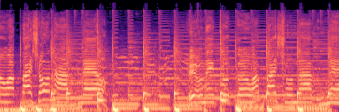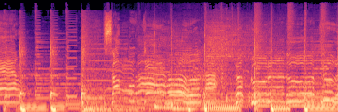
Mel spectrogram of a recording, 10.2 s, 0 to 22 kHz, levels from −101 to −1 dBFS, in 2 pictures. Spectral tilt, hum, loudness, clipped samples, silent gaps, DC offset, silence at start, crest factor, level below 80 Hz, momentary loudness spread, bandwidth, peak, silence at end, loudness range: -5 dB/octave; none; -12 LUFS; under 0.1%; none; under 0.1%; 0 s; 10 dB; -16 dBFS; 4 LU; 19 kHz; 0 dBFS; 0 s; 1 LU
